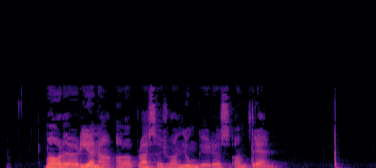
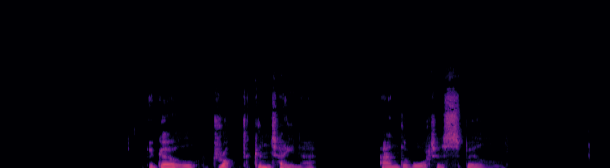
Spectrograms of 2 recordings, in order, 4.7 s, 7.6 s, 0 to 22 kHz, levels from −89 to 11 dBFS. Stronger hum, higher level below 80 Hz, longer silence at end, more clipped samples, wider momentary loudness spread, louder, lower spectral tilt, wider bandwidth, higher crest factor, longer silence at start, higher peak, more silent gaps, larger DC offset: neither; about the same, -78 dBFS vs -80 dBFS; second, 0.5 s vs 1.55 s; neither; first, 21 LU vs 14 LU; first, -27 LUFS vs -41 LUFS; about the same, -5.5 dB/octave vs -5 dB/octave; second, 11 kHz vs 12.5 kHz; about the same, 18 dB vs 20 dB; second, 0.55 s vs 1.85 s; first, -10 dBFS vs -24 dBFS; second, none vs 4.11-4.74 s; neither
